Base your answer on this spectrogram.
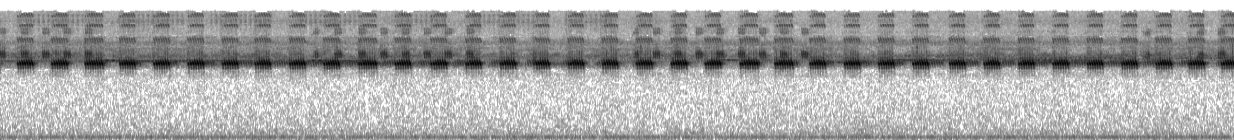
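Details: Grass insects singing on a deep autumn night in Changnyeong, South Gyeongsang, South Korea: high, bright chirps pulse about three times a second in a steady rhythm over a faint low hum.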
